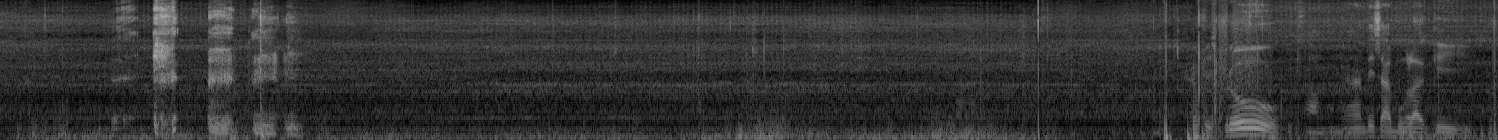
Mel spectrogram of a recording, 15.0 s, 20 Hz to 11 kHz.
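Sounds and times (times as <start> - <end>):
steady low rumble: 0.0 - 10.7.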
